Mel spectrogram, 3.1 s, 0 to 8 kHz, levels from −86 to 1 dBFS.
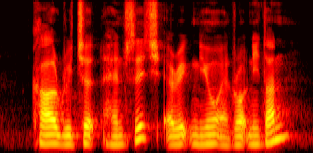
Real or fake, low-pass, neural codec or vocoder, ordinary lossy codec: real; none; none; none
